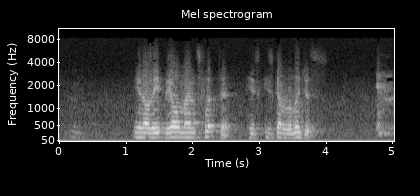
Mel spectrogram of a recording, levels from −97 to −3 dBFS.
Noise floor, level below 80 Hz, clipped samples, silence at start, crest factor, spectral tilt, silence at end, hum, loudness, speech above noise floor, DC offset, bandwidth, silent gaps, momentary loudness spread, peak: -54 dBFS; -64 dBFS; under 0.1%; 0.2 s; 18 dB; -8.5 dB/octave; 0 s; none; -26 LUFS; 29 dB; 1%; 7.8 kHz; none; 16 LU; -10 dBFS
